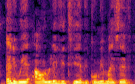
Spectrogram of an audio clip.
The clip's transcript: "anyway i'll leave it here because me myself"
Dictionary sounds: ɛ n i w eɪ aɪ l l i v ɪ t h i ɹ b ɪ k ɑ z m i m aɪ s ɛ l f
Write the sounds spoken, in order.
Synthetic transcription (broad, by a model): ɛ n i w eɪ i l l i v ɪ t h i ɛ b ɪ k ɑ m i m aɪ s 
